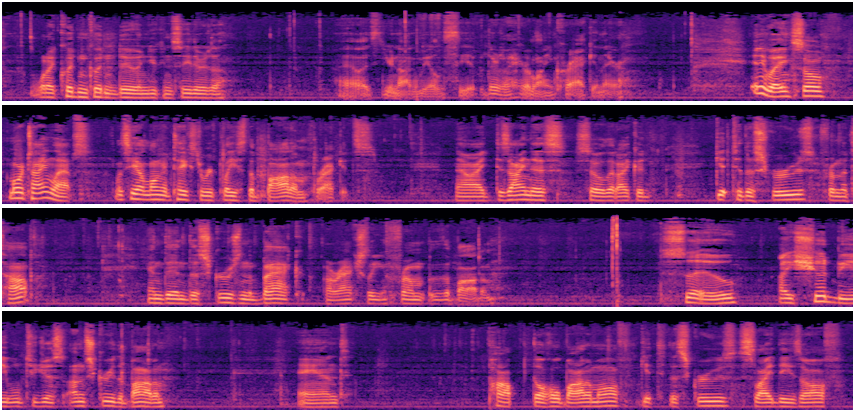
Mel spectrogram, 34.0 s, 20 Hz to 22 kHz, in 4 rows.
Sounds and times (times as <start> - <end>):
Speech: 0.3 - 2.4, 3.3 - 6.4, 7.5 - 12.3, 13.0 - 17.5, 18.5 - 22.1, 23.6 - 27.3, 28.5 - 29.1, 30.4 - 34.0.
